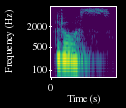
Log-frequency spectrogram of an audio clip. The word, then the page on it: rossz: Hungarian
